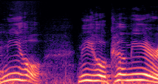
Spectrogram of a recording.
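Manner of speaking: acted, tearful, weeping voice calling out. Retelling a father's words to his son in the front yard: imitating a crying father. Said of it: "and he's crying".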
